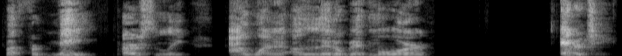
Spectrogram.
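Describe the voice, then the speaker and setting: Animated man hosting a podcast. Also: medium pitch, takes it slowly. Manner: animated, emphatic, informal, repeats words for emphasis. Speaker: podcast host. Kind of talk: casual reaction podcast talk, giving opinions.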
